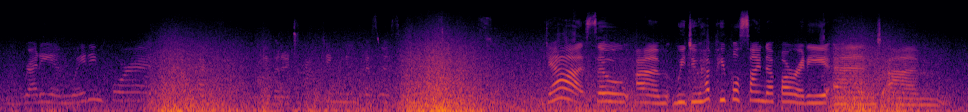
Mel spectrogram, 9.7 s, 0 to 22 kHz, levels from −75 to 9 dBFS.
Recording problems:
wind noise on the microphone; heavy; 4 dB below the speech

